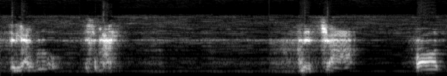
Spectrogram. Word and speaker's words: Hod: Y a Hod, se escribe H-O-D, Hod, cuerpo astral.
